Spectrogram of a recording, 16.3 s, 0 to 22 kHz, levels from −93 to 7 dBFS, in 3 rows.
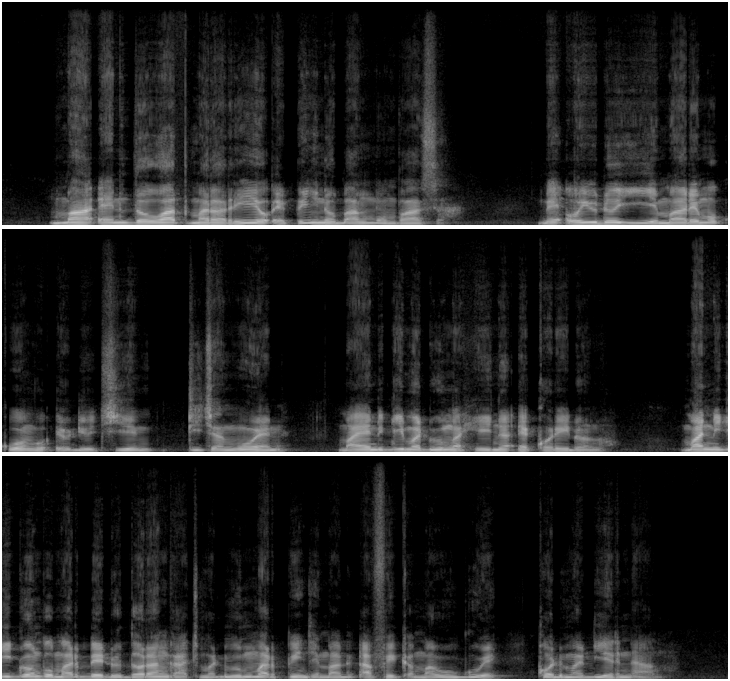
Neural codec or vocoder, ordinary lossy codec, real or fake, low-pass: codec, 44.1 kHz, 3.4 kbps, Pupu-Codec; none; fake; none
